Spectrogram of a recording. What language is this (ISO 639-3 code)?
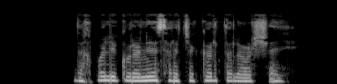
pus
